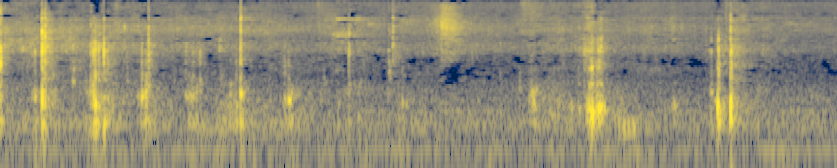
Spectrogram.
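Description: A wild boar snuffles and crunches food from the ground close by.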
